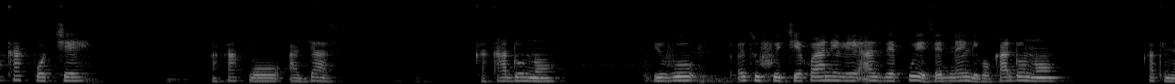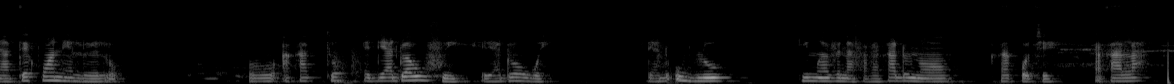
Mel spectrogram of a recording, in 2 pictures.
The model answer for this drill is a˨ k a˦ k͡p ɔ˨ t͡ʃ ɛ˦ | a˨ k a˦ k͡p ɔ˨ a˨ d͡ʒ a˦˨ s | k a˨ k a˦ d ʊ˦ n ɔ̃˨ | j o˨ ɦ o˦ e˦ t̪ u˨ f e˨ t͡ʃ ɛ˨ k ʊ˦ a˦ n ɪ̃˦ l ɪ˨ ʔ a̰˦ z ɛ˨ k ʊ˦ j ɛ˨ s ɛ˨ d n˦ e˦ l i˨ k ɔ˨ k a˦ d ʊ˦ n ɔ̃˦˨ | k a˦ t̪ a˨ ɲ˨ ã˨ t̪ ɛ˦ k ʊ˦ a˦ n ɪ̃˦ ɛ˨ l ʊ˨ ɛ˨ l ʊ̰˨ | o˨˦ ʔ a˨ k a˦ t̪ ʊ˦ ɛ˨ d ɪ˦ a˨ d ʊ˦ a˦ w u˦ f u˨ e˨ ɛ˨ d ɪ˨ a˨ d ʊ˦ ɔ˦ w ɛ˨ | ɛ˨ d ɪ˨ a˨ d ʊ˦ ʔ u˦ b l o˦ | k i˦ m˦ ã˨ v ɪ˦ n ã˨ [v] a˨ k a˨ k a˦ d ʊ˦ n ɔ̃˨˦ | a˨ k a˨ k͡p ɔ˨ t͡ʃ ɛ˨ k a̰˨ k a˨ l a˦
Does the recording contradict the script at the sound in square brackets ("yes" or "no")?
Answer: yes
